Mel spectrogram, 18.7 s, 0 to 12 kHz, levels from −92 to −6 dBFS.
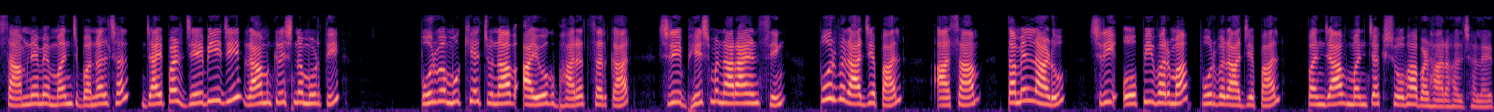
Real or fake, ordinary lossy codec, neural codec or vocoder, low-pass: real; MP3, 64 kbps; none; 7.2 kHz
